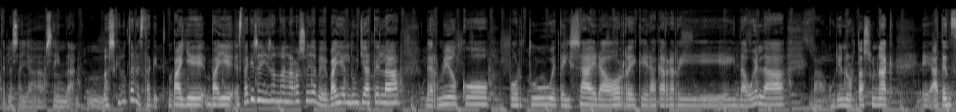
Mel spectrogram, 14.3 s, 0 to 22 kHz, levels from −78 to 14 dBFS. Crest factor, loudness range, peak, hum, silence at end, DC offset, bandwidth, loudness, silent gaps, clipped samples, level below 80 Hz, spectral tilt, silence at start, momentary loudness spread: 22 dB; 3 LU; 0 dBFS; none; 0 s; under 0.1%; 17 kHz; -22 LUFS; none; under 0.1%; -44 dBFS; -3.5 dB/octave; 0 s; 12 LU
